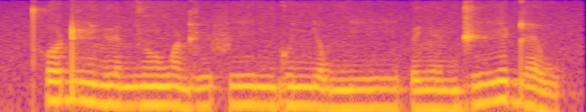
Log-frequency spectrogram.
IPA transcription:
t̪ʰ o ɖ iː lʲ w ɐ n z ũ w ɔ̃ ɖ iː f iː ŋ ɡ u ɲ ɐ w ɲ iː ʔ ʏ lʲ ɔ̃ n d͡ʒ iː ɖ ɛ w

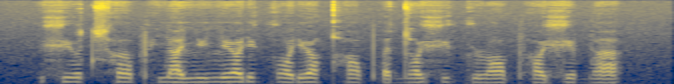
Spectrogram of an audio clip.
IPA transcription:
xʲ o t͡sʰ ʌ pʰ j a lʲ u lʲ ɒ ɾʲ ʌ k ɔ ɾʲ o qʰ ɔ pʼ ʌ d ɔ xʲ u k ɹ ɒ pʰ ɒ xʲ ɒ b a

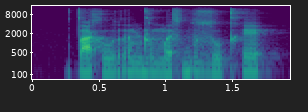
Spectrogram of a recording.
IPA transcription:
t̪ a x u r ə m ɖ u m ə s b u z u kʰ e

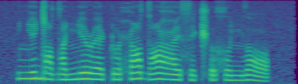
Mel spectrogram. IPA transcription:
ʎ ɪ ɟ e dˤ e ɲ ɪ ɹ ɛ ʈ u ħ u dˤ a ʕ e s ɪ t͡ʃʼ ʊ x o ɲ ð ɔ

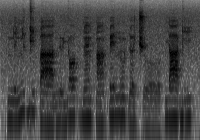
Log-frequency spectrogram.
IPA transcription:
ɲ ə˧ ɲ ɨ˦ ɡ i˦ ɓ aː˨ n ɨ˨ j ɔ˦ ɡ͡b ɛ̃˦ k͡p ã˧ k͡p e˧ n ũ˧ ɗ ə˨ t͡ʃ oː˨ | j aː˦ ɡ͡b i˦

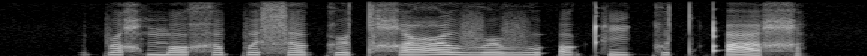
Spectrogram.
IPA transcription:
p ə˞ χ m ɔ x ʌ p ə s ʌ k ə˞ t χ ə ʕ ʊ v ə˞ v u ʔ ɔ kʼ i k ʊ t qʼ æ χ

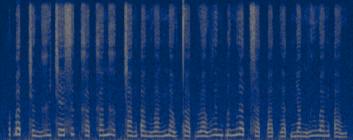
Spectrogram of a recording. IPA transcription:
ɓ a˦˥ t̚ c ə˨˩˨ ŋ ɣ ɨ˧˥ c ɛ˧˥ s ə˦˥ k̚ x a˨˩ k̚ x a˧˥ n ɣ ə˨˩ k̚ c a˨˩˦ ŋ ʔ a˨˩ n w a˨˩˦ ŋ n a˨˩˦ w t̪ a˨˩ k̚ ɹ a˨˩˦ w l ə˧ ŋ ɓ ə˧˥ ŋ l a˦˥ t̚ s a˨˩ k̚ ʔ a˨˩ t̚ l a˨˩ t̚ ɲ a˨˩ ŋ v ɨ˧ w a˧ ŋ ʔ a˨˩˨ w

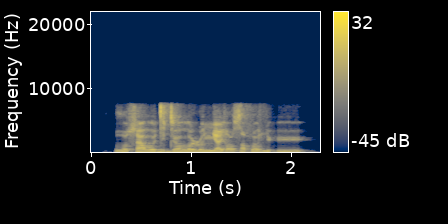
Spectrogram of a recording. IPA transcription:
ðˤ y ɬ æ lˠ y d i d ø lˠ ø ɭ o ɲ æ j o zˤ i f o ɮ y ʔ y

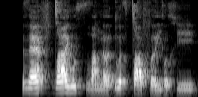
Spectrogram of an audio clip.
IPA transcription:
ð æ˧˥ f dˤ ə˧˥ j u˧˥ θ ðˤ ʌ˩ n ʌ˩ ɗ u˧˥ θ tˤ ə˞˩ f ə˩ j ʊ˩ x i˩

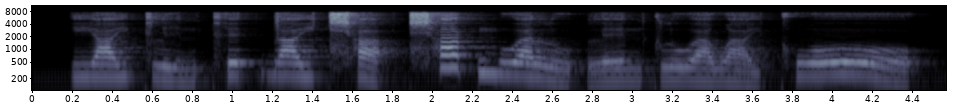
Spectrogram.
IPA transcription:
j a˦˥ j k l i˩˦ n kʰ e˦˥ k̚ d a˧ j t͡ɕʰ a˨˩ ʔ t͡ɕʰ a˥˩ k̚ m u˧ a̯ l u˨˩ ʔ l e˧ n k l u˧ a̯ w a˨˩ j kʰ w oː˥˩

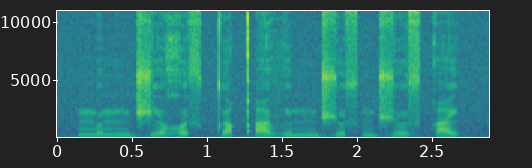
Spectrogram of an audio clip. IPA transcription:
m ɵ m n d͡ʒ ɪ ʁʷ ɪ s tʷ ə qʼ ə v ɪ m n d͡ʒ ɵ s n d͡ʒ ɵ z q ɪ

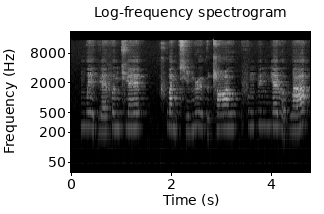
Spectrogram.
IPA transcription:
n̪ w e˥˩ ɪ̯ t̪ ɥ ɛ˧˥ f ə˥ n t͡ɕ ɥ ɛ˥ | ʈ͡ʂʰ w a˥˩ n t͡ɕʰ i˧˥ n ɻ ɻ̩˥˩ t̪ i˩ ʈ͡ʂ ɑ˥ ʊ̯ | f ʊ˥ ŋ p y˥ n m j ɛ˥ ɻ ɤ̰˨˩ p w ä˧˥

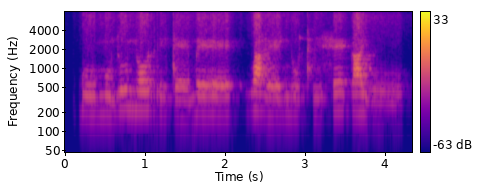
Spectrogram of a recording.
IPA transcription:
ɓ uː˨ m ũ˨ d uː˦ ɲ oː˦ r i˨ t eː˨ m eː˦ | ɡʷ a˦ v eː˨ ɲ u˨ tʰ i˨ h eː˦ ɡ a˦ j uː˨

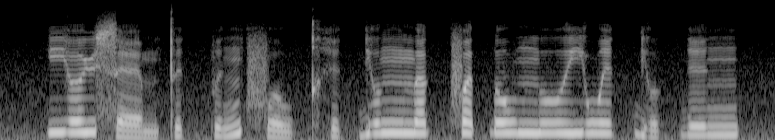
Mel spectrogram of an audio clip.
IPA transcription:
j ɵ˥ ɥ s ɛː˨˩ m t̪ ɪ˨˥ k̚ p ɪ˨˥ ŋ f o˨˩ w kʰ ɪ˨ k̚ j ʊ˥ ŋ n̪ ɐ˥ k̚ f ɐ˥ t̚ o˥ w n̪ uː˥ j w ɪ˥ k̚ j ʊ˨˥ k̚ ɪ˥ ŋ

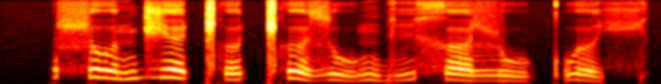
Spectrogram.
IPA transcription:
ɬ ɤ˥˧ n d͡ʒ ɛ˥˧ ǁʰ ə˨˥ ǁʰ ə˥˩ z u˧˩˧ ŋ ɡ i˨˥ x ɐ˥˧ ɮ u˧˩˧ kʷʼ ə˥˩ ç

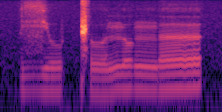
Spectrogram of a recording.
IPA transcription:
zʲ u ǁ ʊ n ʊ ŋ ə

